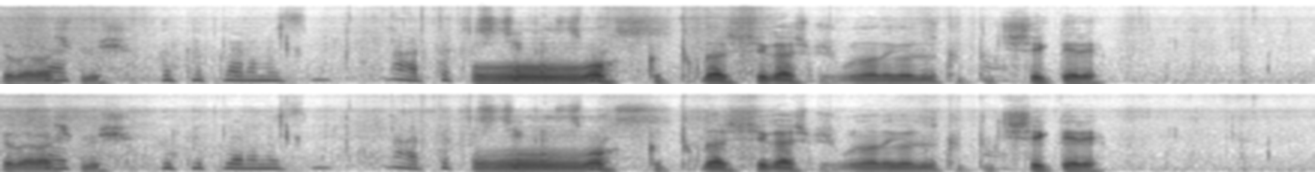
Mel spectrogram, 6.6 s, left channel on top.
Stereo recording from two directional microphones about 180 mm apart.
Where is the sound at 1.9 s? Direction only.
40° left (ahead or behind); by 5.5 s 10° left (ahead or behind).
